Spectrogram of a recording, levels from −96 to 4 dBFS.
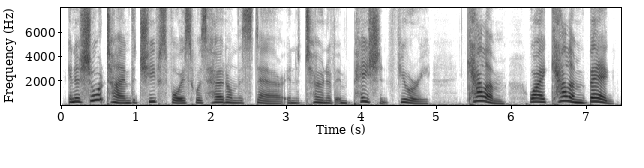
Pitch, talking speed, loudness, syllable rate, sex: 225 Hz, 175 wpm, -18 LUFS, 4.3 syllables/s, female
